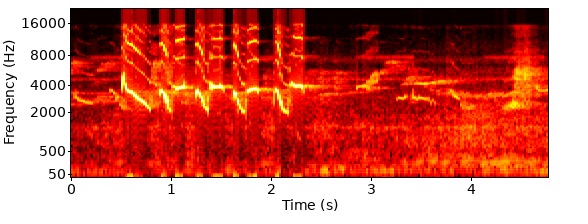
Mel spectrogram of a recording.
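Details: Oriental magpie-robin singing in the morning: a loud run of six or seven sharp, downslurred whistled notes in quick succession over about two seconds, followed by quieter scratchy phrases and faint background hum.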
